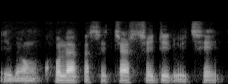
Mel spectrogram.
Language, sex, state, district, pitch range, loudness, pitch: Bengali, male, Tripura, West Tripura, 90-100 Hz, -21 LUFS, 95 Hz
